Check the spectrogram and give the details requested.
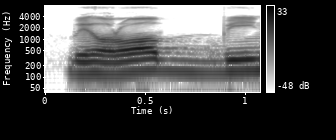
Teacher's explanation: را کو موٹا پڑھیں گے اس لیے کہ را کے اوپر زبر ہے. جہاں بھی را کے اوپر زبر آئے گی یا پیش آئے گی وہاں پر را کو موٹا پڑھا جائے گا.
